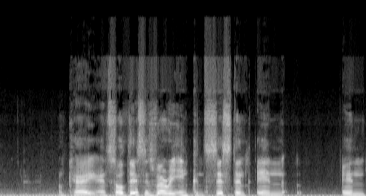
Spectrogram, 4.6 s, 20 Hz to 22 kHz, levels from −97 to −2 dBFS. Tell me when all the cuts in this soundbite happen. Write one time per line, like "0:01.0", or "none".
none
